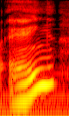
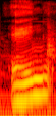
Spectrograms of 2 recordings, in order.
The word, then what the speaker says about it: Eng: They're also losing, I believe it's pronounced Daniel Ang, E-N-G, Ang, led in sacks, by the way, with 4.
